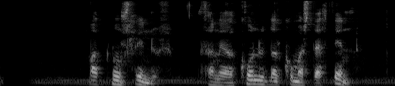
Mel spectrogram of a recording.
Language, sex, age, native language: Icelandic, male, 50-59, Icelandic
